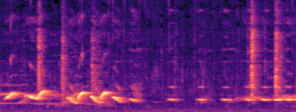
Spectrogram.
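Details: White-rumped shama, a mating call for new, not yet breeding pairs: slurred whistled phrases rising and falling, then a run of short steady clear notes with sharp high clicks between them.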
